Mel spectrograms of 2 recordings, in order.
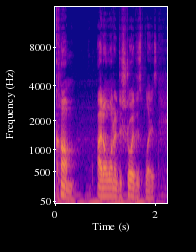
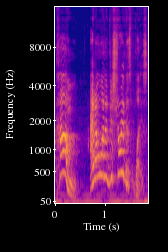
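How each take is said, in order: First: The voice sounds deeper and older. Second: The voice sounds higher and younger. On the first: The character sounded like a different age. The speaker calls it right. "he definitely sounded older" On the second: The character kept his usual age. The speaker calls it wrong. "It wasn't like that"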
